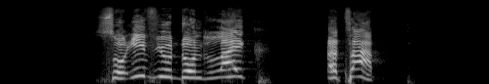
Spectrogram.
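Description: A man preaches with animation through a microphone and loudspeakers.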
